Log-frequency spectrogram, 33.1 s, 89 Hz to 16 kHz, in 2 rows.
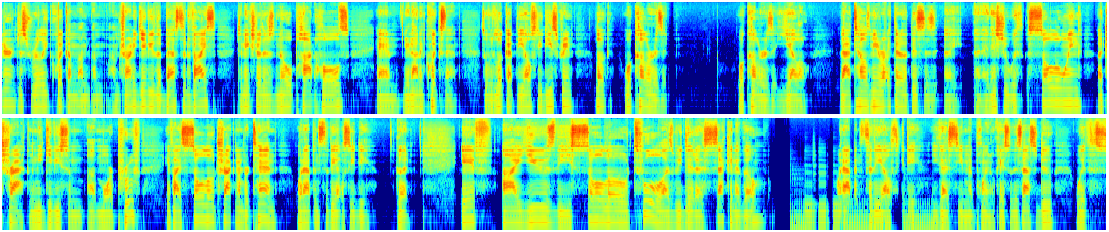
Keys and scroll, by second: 25.4 t.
